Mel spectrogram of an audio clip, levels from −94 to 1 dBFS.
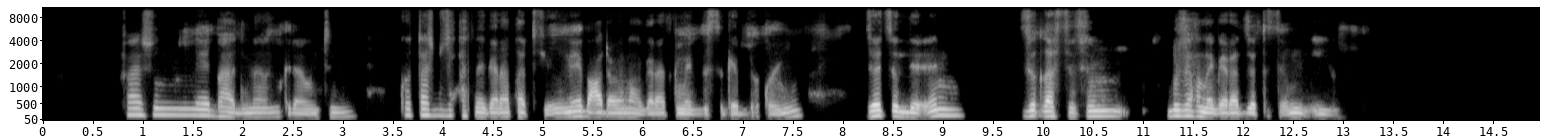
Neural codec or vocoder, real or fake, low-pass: autoencoder, 48 kHz, 32 numbers a frame, DAC-VAE, trained on Japanese speech; fake; 9.9 kHz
